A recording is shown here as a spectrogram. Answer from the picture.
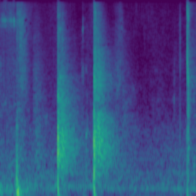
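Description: Three sharp taps about half a second apart, the last two the loudest, each fading quickly.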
